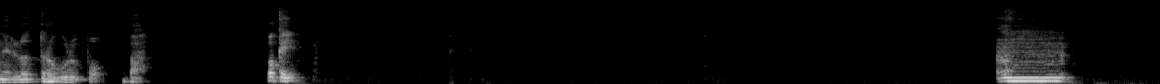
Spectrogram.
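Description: A middle-aged man speaks in short bursts through a call microphone, with long pauses.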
